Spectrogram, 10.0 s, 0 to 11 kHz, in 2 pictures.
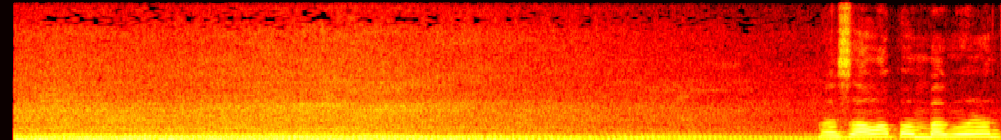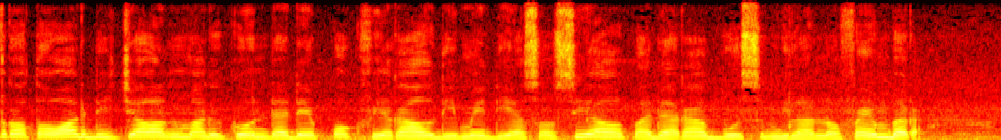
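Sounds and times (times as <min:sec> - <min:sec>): motorcycles and cars passing: 0:00.1 - 0:10.0.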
